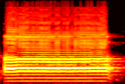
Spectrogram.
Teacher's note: کھڑا زبر الف مدہ کے برابر کھچے گا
